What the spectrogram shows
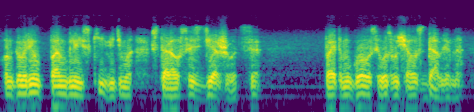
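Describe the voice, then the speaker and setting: A man narrating a novel in a measured, unhurried reading voice. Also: extremely low pitch, little pitch movement, husky. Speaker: audiobook narrator. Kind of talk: scripted narration. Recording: dry, dull lo-fi audio.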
